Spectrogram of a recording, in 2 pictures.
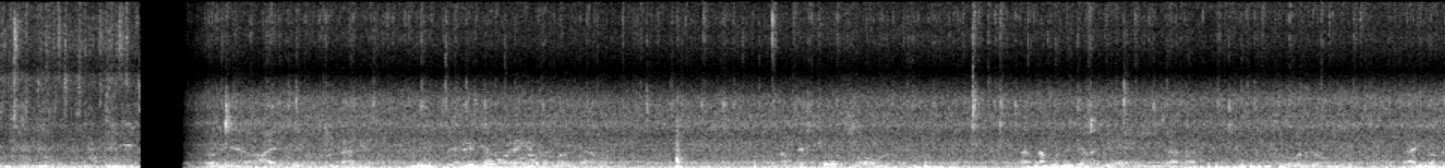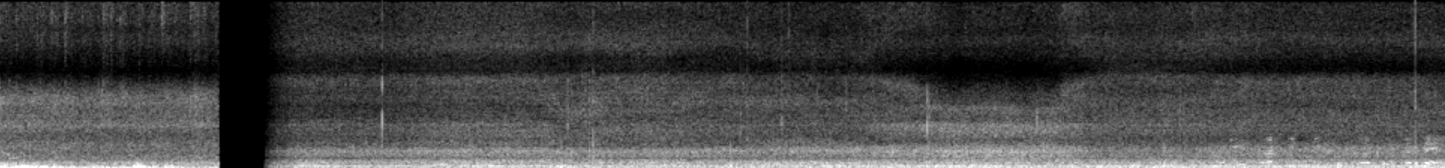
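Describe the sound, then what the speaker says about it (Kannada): Heavy rain pours on Malpe beach, a dense, steady roar that stays loud throughout, broken by two brief dropouts of near silence. "ಮಳೆ ಜಾಸ್ತಿ ಆಯ್ತು"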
